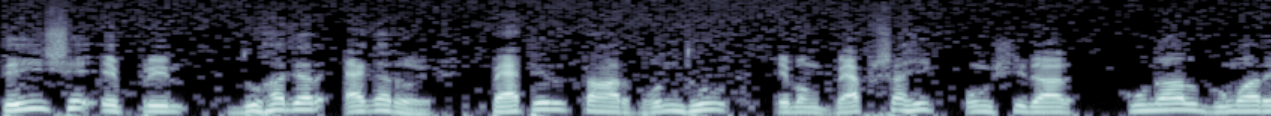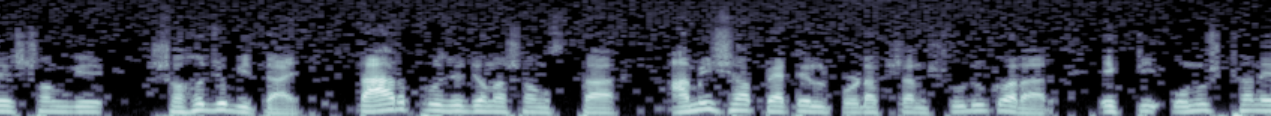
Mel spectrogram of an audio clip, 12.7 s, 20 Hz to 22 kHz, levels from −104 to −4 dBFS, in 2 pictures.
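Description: From start to finish the speech carries overdone noise removal: a noise reduction stage was pushed too hard on a noisy recording, so individual frequency bands sitting near its noise estimate are pulled far down or cut entirely, and the softer parts of the voice are removed with them. The background drops and breaks up into twinkling specks. Unlike a noise gate, which opens and closes the whole signal at once, the damage here is spread across separate frequency bands, so the specks glint independently even while speech continues.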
